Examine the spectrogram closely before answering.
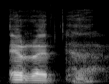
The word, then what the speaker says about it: Ered: Ered, Ered, sire. It's like a sigh on the end, but yeah, but we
